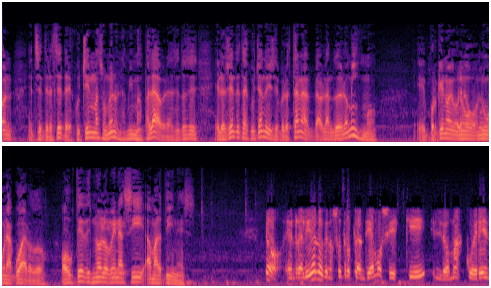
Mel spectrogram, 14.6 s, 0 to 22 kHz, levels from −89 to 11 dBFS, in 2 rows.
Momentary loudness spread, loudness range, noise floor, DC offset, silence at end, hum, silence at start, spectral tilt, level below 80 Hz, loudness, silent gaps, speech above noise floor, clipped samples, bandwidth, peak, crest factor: 8 LU; 3 LU; -41 dBFS; under 0.1%; 0 s; none; 0 s; -6 dB/octave; -38 dBFS; -18 LUFS; none; 23 dB; under 0.1%; 11.5 kHz; 0 dBFS; 18 dB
